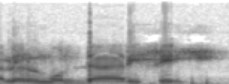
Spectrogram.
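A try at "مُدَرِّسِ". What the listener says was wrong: Mudarisi atau mudarrisi? Ada tasdid di atas ra'nya.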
